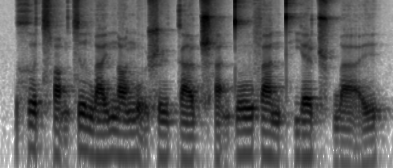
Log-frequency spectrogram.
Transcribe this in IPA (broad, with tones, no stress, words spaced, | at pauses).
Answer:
xɤ˥ t͡sʰɑ̰˨˩ŋt͡sɹ̩˥˩lwa˧˥ɪ̯ n̪ɑ˧˥ŋ o̰˨˩ʊ̯ʂɻ̩˧˥ kä˧˥ʈ͡ʂʰa̰˨˩nt̪o˥ʊ̯fa˥˩n t̪ʰjɛ˥ʈ͡ʂʰwa̰˨˩˦ɪ̯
